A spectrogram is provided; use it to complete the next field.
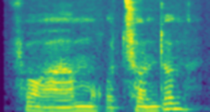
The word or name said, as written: foramen rotundum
